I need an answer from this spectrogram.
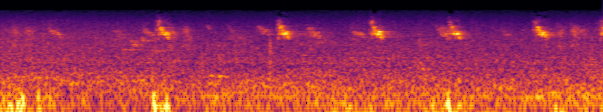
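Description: A small bird chirping faintly and repeatedly: short, sharp, high chirps about once a second, starting about a second and a half in.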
